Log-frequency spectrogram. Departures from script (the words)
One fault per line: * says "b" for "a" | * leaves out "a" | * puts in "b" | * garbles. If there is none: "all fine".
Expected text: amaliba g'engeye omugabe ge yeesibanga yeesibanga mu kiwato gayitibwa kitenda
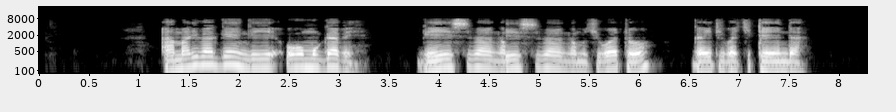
all fine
